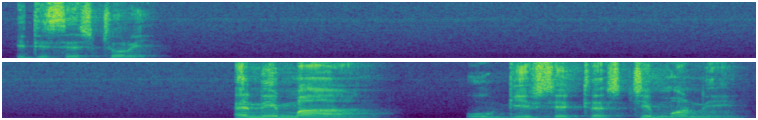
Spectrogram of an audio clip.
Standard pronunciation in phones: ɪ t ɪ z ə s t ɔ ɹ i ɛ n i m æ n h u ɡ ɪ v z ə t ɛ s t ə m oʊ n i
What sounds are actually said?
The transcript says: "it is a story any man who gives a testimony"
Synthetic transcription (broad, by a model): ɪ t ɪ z ə s t ɔ ɹ i ɛ n i m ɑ n h u ɡ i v s ə t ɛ s t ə m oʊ n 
